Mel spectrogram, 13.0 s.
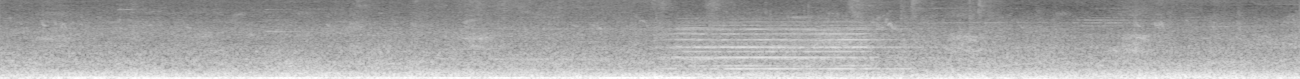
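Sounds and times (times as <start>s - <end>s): freight train rumbling on track: 0.0s - 13.0s
multi-tone train horn: 6.5s - 9.4s.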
